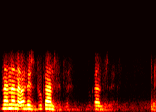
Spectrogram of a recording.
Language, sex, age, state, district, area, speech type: Kashmiri, female, 18-30, Jammu and Kashmir, Bandipora, rural, conversation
